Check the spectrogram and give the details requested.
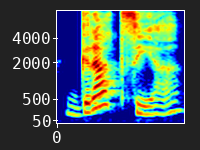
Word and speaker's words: gratia: Okay, so now when you have a T and it's followed by an I and either an A or an O, then you're going to pronounce it as ts, ts, as in the words gratia or pontio or annunciamus. Do you hear that I'm giving it the ts sound?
